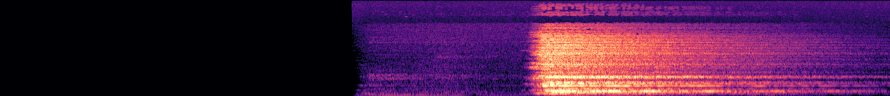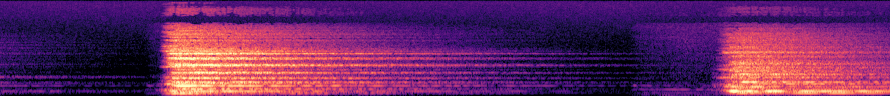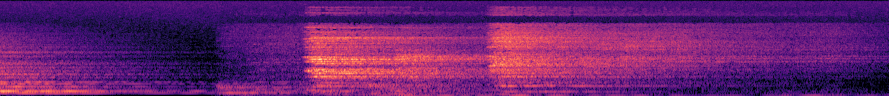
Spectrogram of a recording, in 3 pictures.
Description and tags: Echo Impact
Dark Drone Ambient made with drawer and Reverb FX Chain
ambient, dark, echo, horror, huge, impact, reverb, soundscape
